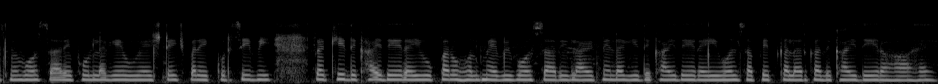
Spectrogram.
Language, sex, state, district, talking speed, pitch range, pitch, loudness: Hindi, female, Bihar, Purnia, 215 wpm, 205-215 Hz, 210 Hz, -36 LUFS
